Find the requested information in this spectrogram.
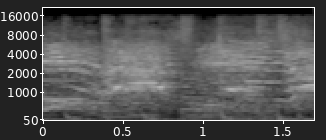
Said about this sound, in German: Herzlich willkommen in Mannheim. Willkommen, großen Applaus für unser Publikum.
